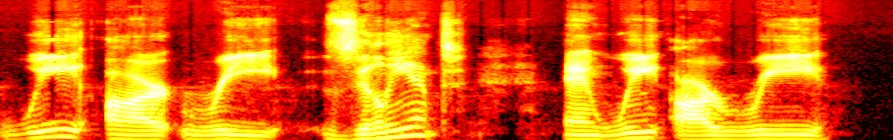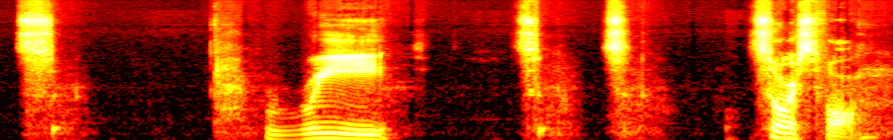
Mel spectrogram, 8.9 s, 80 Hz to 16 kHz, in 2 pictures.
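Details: 23-year-old man with lifelong stuttering, first vividly remembered around age seven, struggled through school; has had speech therapy and an intensive fluency program; real adult stuttering.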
